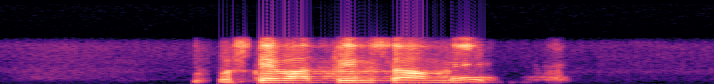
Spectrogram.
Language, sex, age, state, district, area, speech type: Hindi, male, 18-30, Bihar, Begusarai, rural, conversation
